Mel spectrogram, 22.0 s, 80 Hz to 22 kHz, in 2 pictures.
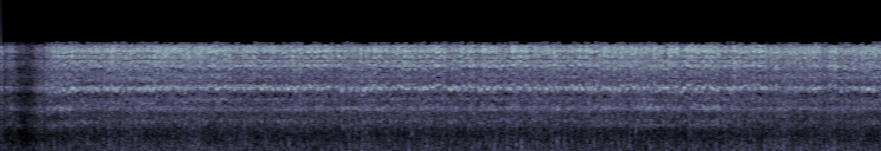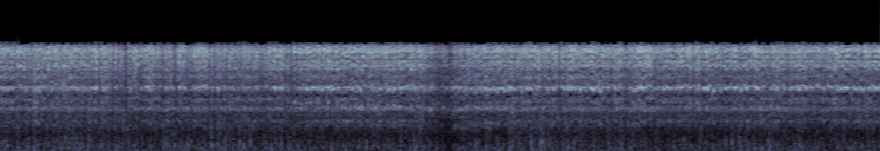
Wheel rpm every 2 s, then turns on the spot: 150, 230, 210, 210, 210, 220, 230, 230, 180, 230, 220.
none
